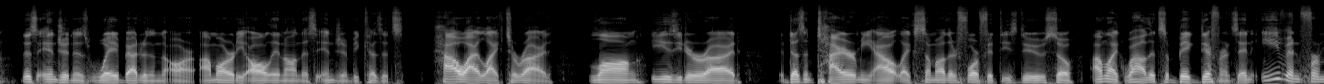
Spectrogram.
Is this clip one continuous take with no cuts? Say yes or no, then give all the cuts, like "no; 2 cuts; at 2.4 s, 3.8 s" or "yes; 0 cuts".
no; 2 cuts; at 6.5 s, 10.8 s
